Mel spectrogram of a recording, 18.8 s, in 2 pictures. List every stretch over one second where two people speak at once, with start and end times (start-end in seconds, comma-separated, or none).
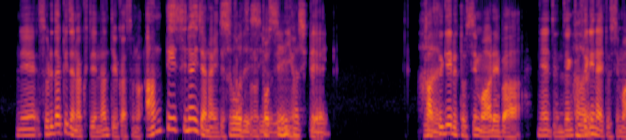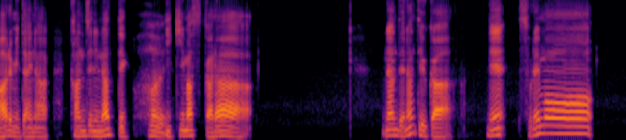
3.3-4.9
